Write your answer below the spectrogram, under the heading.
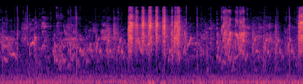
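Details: Two pet parakeets eating millet, a burst of rapid, scratchy high chirps around the middle and again near the end, with soft rustling and low background noise between calls.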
